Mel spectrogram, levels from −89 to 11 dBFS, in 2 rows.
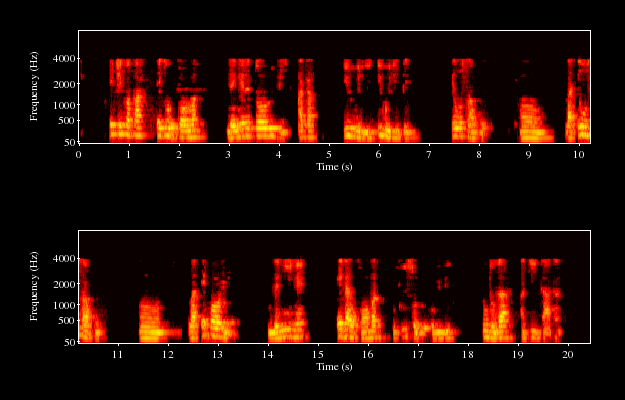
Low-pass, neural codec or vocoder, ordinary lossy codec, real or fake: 7.2 kHz; none; AAC, 16 kbps; real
